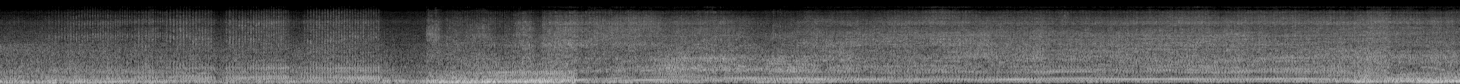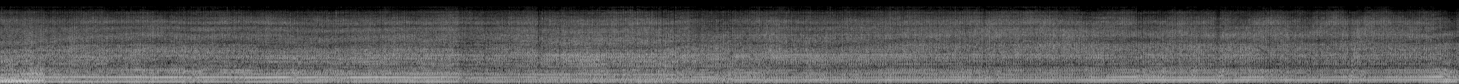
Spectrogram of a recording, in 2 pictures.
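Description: Engines of four-wheelers and mud-bogging pickup trucks revving hard while driving through deep mud and water. The engine pitch rises and falls in the first half, then holds steady at high revs from about halfway on.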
